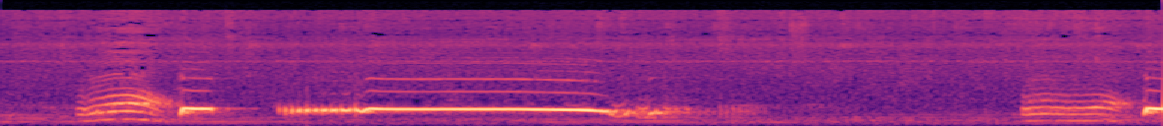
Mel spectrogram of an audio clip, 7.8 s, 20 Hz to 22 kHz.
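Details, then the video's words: Pelung Barbary dove, a lure bird for attracting doves, delivering its deep drawn-out 'kwook': short wavering notes, then a buzzy pulsed start that smooths into a steady tone lasting about two seconds before falling away. "puter pelung suara tebal kwook panjang 100% ampuh buat pancingan puter pelung"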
